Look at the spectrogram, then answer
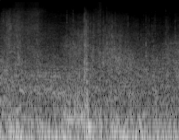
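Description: Deep explosive spell blast from the Bombarda charm in Hogwarts Legacy, a dense, loud boom of rumbling low energy filling the whole moment, with one sharper burst near the middle and no speech.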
